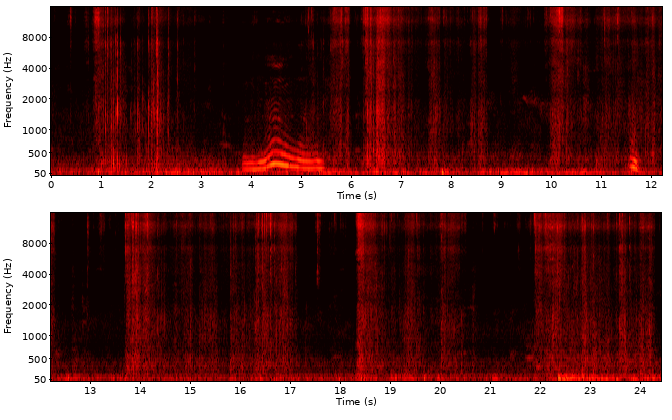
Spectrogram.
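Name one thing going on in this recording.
A plastic snack bag crinkles.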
